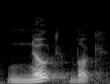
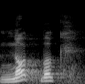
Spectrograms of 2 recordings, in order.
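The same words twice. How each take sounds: First: The first vowel is long, like in 'note'. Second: The first vowel is short, like in 'not'. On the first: The speaker calls it right. "It's a long vowel" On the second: The speaker calls it wrong. "not notebook. Not, that wouldn't really make sense"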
